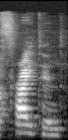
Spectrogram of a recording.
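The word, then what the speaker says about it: frightened: atenção na pronúncia gente não a gente pronuncia frighten frighten é como se não tivesse esse esse e aqui ó frighten frighten a gente pula direto do som do pro som do d frighten he was frighten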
